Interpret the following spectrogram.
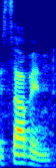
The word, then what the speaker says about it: savant: Confirm करते हैं, ये वर्ड SAVANT जिसका इनन्सिएशन या शुद्ध उच्चारण होता है सावेंट, सावेंट, सावेंट, मतलब होता है बुद्धिमान या ज्ञानी।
